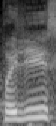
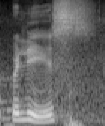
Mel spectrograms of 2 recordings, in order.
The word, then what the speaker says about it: police: Army is singular, but police is plural. Plural. Write down. The Indore police are investigating the murder. The Indore police, pronunciation is police, not police. Police is Malayalam, Hindi.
